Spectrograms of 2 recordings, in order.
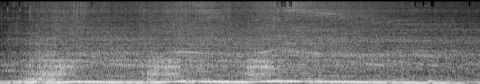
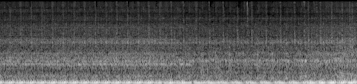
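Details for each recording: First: Shelby GLHS parked 20 years: after running a while the dead cylinder cleared up, as suspected. A steady, low, smooth note with gentle revving and no miss, now firing on all four instead of three. Normal running. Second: Shelby GLHS parked 20 years, first run: a lumpy, uneven idle with a missing pulse. Number three is dead; the cause could be the injector or connector, unconfirmed. Dead cylinder misfire.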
